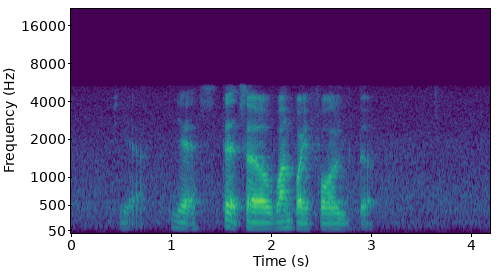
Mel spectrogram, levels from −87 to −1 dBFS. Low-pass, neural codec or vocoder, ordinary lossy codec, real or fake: 5.4 kHz; none; none; real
